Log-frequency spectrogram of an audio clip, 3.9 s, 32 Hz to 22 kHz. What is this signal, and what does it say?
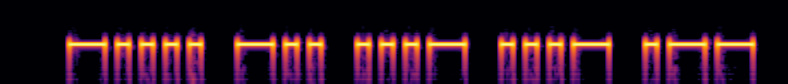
Morse code, heard as a keyed tone, about 20 wpm, 700 Hz. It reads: 6DVVW
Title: Five Challenging Letter-Number Combinations 20wpm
